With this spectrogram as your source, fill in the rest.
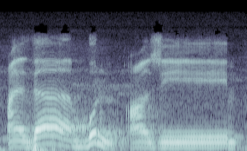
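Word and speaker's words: عذاب عظيم: Bacanya harus jelas seperti ini, adzabun azim. Jangan dengung, jangan samar, tetapi jelas.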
